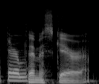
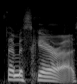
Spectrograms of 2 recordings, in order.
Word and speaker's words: Themyscira: Themyscira. Themyscira.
